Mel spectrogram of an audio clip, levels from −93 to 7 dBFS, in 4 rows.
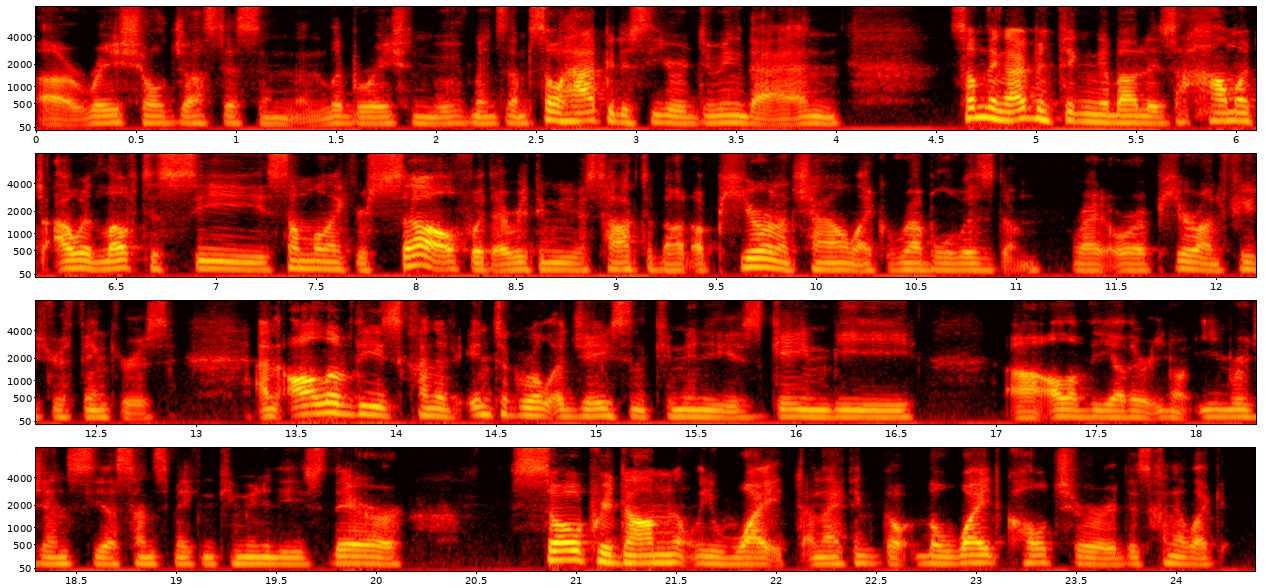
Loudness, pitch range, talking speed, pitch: -30 LUFS, 115-135 Hz, 215 wpm, 120 Hz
